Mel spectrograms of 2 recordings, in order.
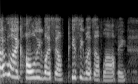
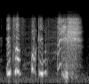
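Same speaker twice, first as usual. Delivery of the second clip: very high-pitched mock yell; high, squealed retelling of an outburst; imitated exasperation; 3 dB louder than usual. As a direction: mimic an exasperated shout. Retold exasperated reply about the fish.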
